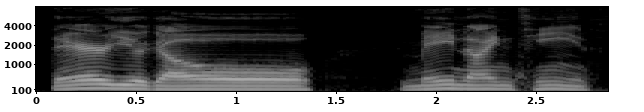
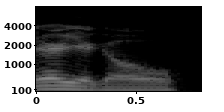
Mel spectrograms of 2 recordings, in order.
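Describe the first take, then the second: First: Very loud, long drawn-out cheer; triumphant shout. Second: Said in the usual way. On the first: Real, not acted. Fan finally finding the final's date, triumphant shout. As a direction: belt it out and stretch it in triumph.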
